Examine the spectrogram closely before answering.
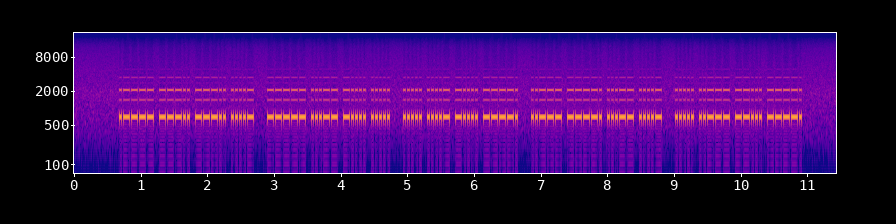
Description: Morse code, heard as a keyed tone, machine-sent, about 40 wpm, 700 Hz. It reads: 1884 0365 5469 2934 5279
